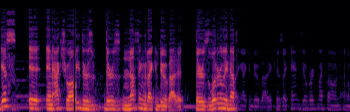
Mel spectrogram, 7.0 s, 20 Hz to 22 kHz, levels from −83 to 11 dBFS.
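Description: At 1.47 s the wireless link likely hit a Bluetooth stall: interference delayed packets, the headphone buffer emptied, and playback paused until retransmissions arrived. The result is a brief dropout of about 40 ms of silence, ending by 1.53 s, after which the audio resumes.

From 4.75 s to the end, one channel inverted is the likely cause of the change: with one side's polarity reversed, the content shared by both channels cancels when they are summed to mono. The sound falls by about 29 dB, leaving only a faint remainder of what differs between the channels.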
